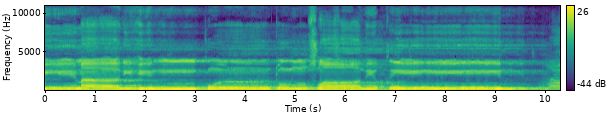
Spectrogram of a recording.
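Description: A man reciting the Quran in the melodic chanted style, holding long ornamented notes with a wavering pitch. The phrase ends just after nine seconds in.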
